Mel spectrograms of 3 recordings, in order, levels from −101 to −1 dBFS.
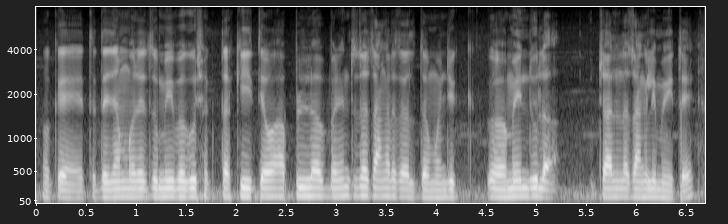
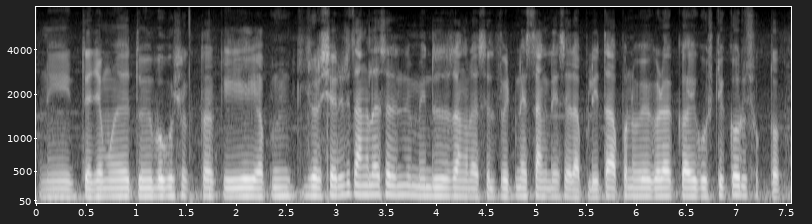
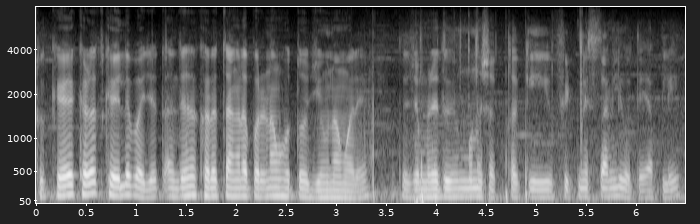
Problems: constant background noise, continuous background conversations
